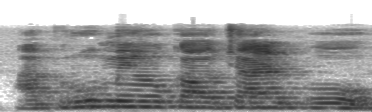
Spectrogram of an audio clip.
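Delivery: ordinary talk, nothing marked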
